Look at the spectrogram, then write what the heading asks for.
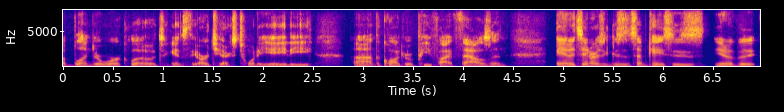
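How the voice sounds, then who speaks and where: Guy hosting a tech podcast, lowish voice, really dry recording. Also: fairly bright tone, dry recording. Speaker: podcast host. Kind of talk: tech podcast talk and host-read sponsor spots.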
